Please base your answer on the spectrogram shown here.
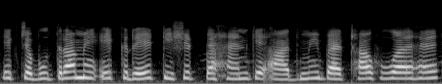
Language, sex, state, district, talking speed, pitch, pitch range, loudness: Hindi, female, Jharkhand, Ranchi, 175 wpm, 275 Hz, 265-290 Hz, -16 LUFS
